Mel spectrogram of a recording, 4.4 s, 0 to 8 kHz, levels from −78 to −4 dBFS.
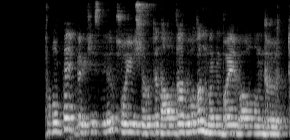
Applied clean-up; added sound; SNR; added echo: neural mask model DeepFilterNet 3.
